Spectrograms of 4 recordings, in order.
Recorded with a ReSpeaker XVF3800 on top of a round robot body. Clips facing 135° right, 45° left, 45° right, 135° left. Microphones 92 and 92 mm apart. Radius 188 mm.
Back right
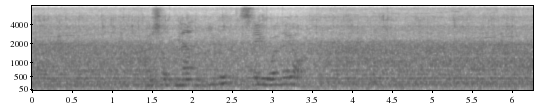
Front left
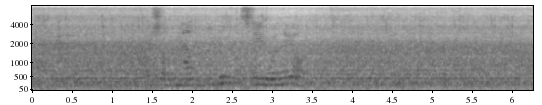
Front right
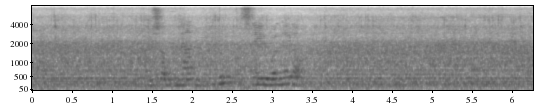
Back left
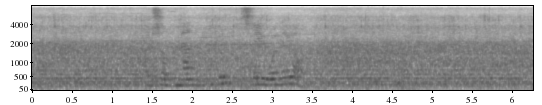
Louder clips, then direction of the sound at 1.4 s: Front left 2 dB, even; 20° left.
